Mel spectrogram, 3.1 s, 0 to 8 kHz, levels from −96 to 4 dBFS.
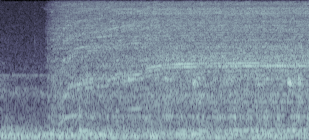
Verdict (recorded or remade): recorded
